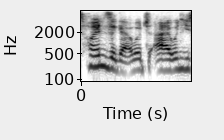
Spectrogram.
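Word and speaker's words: Huizinga: First, I'm grateful to you for teaching me how to pronounce Hoinziga, which when you said it, I'm like, who's that?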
